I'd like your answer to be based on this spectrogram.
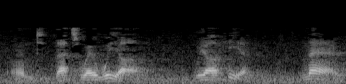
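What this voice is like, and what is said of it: Usual voice. Nothing is said of it.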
